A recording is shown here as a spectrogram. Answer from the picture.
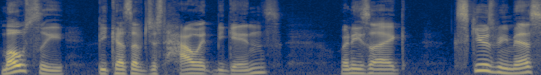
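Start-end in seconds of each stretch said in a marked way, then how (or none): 4.5-5.4 sleazy, smooth-talking, douchey voice, pitched up. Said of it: "he does that amazingly douchey".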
